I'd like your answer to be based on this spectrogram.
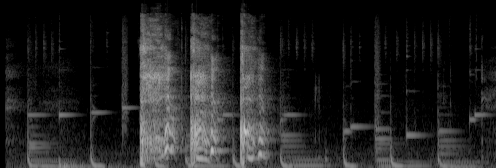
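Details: Three loud, harsh coughs in quick succession over soft background music from a girl with a bad cold who is trying but failing to hold back the cough.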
